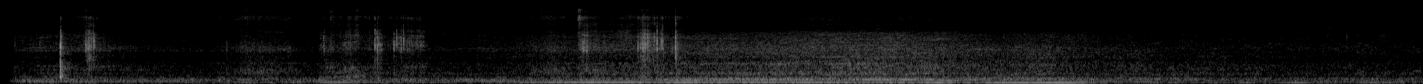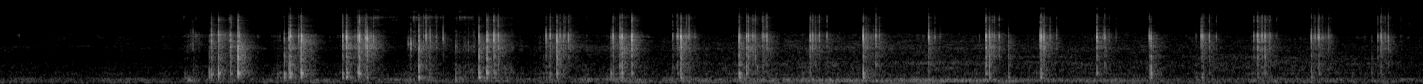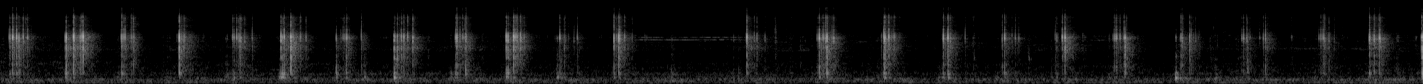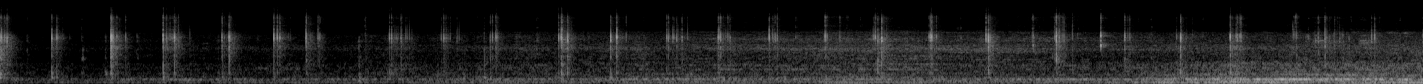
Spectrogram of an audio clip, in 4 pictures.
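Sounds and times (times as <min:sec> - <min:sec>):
raw rice being chewed: 0:17.0 - 0:35.0, 0:35.8 - 0:56.9.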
